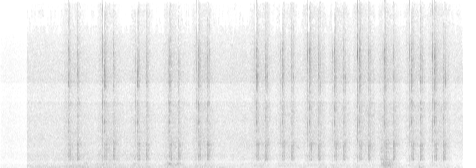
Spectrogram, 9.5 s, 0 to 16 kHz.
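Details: New Sony A7 IV body: faint fast ticking clicks in clusters while holding AF-ON or half-pressing the shutter during focusing, not at shutter release; occurs with five different lenses that are silent on an A7S III, so owner suspects a body fault.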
